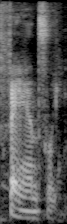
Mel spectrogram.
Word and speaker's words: Fansly: Let's just say I'm on a website that rhymes with schlamsy. It's Fansly.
